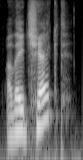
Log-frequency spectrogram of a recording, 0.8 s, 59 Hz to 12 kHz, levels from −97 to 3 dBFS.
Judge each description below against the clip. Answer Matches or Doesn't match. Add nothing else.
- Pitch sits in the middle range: Matches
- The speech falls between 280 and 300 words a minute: Doesn't match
